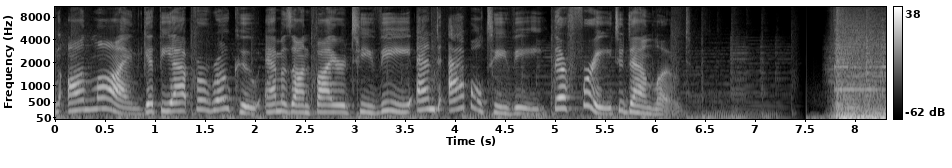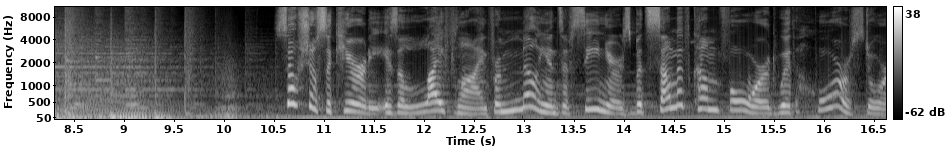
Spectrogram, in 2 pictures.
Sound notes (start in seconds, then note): 7.1 upbeat music; 7.8 air whooshing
